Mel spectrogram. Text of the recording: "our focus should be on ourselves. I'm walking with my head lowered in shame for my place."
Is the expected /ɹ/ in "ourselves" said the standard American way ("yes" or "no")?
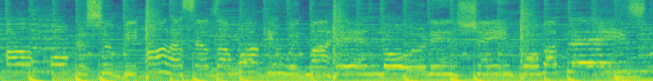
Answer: yes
